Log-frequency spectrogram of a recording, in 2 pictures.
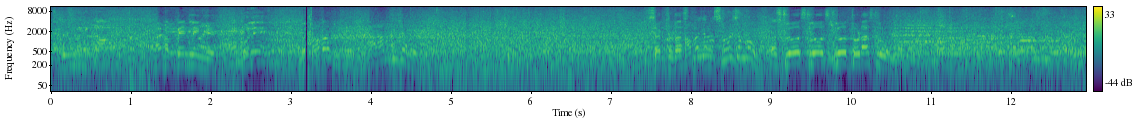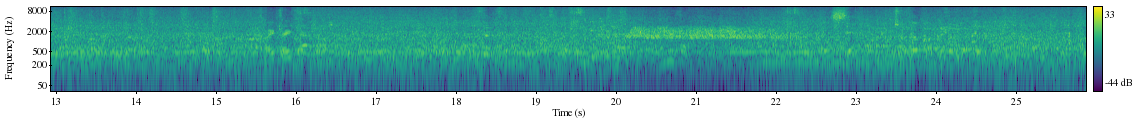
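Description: A crowd of men and women chatters and calls out loudly all around.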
